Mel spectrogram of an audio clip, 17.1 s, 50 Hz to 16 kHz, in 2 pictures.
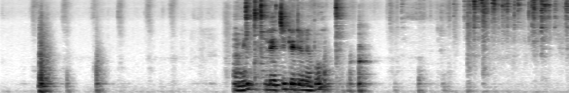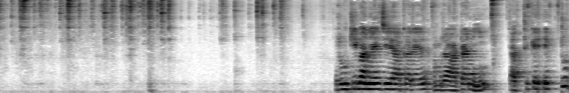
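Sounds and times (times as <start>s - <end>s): hands patting dough: 0.4s - 2.7s.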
